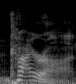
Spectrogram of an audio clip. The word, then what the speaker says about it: Charon: I think it's Sharon. Well, it's spelled. It's. I've heard people pronounce it Chiron.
